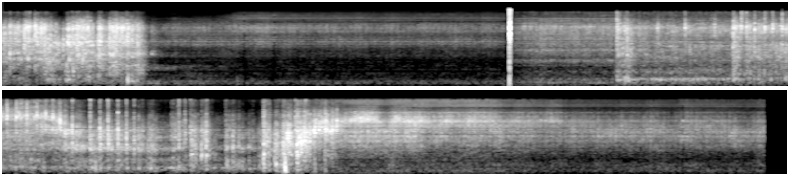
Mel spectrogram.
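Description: Small battery-powered toy train motors whirring with a fast gear rattle as the plastic trains run along plastic track, broken by a quiet spell of a few seconds. There is a single sharp click about five seconds in and a clattering knock near eleven seconds, as trains tip off the track.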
